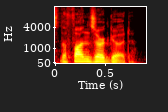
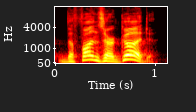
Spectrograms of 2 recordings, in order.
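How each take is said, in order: First: The funds are good. falling flat at good as a plain answer; mild sheepish confirmation. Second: The funds are good? rising up at good like a puzzled query; incredulous rise on good; doubtful question. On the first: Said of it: "the manager goes". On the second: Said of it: "a random person have to then go". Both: Retold or imitated.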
